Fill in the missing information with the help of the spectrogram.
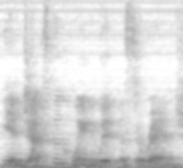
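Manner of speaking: normal talking voice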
